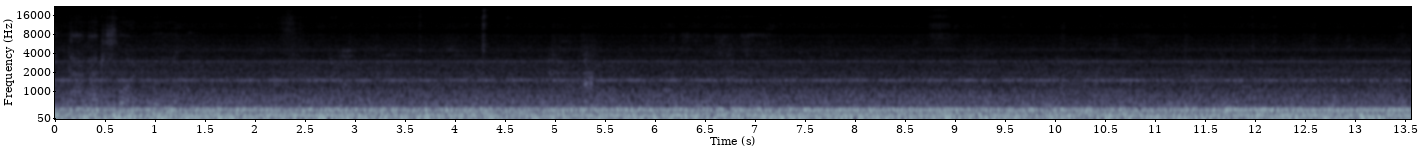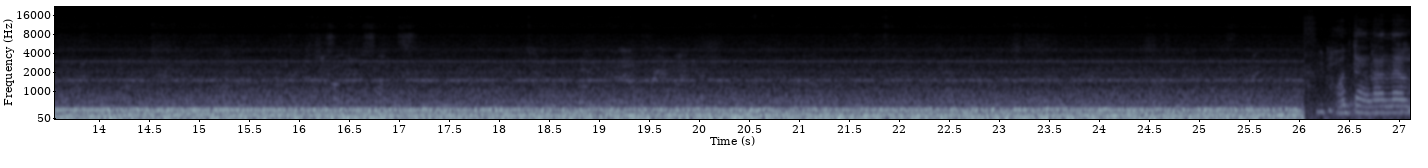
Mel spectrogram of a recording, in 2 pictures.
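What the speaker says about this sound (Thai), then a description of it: "เป็นสนามบินดัลลัสฟอร์ตเวิร์ธ" Steady, loud droning hum of ambience at Dallas Fort Worth airport, continuous for nearly half a minute with voices in the background, before cutting off abruptly near the end.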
